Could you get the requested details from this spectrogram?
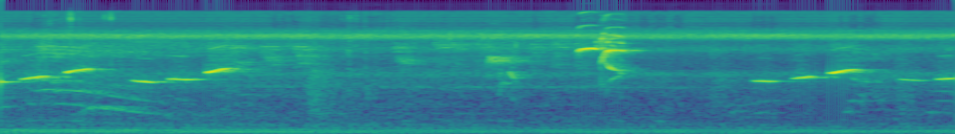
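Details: Oriental magpie-robin (kacer) kept in a cage during taming gives short slurred whistled notes in small groups with pauses between them, plus one higher sharp note midway, over a steady low hum.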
